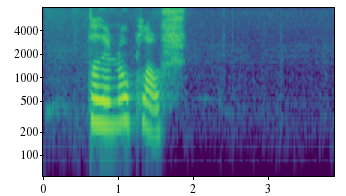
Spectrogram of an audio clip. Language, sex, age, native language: Icelandic, male, 9, Icelandic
